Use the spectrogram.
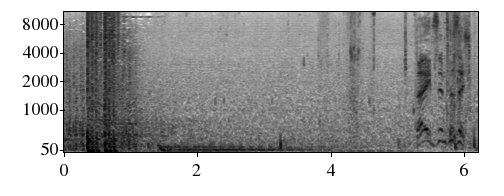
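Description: Rapid bursts of automatic gunfire sound in a Rainbow Six Siege match, with a sharp volley at the start and scattered, more distant shots later. Someone talks over the shooting.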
